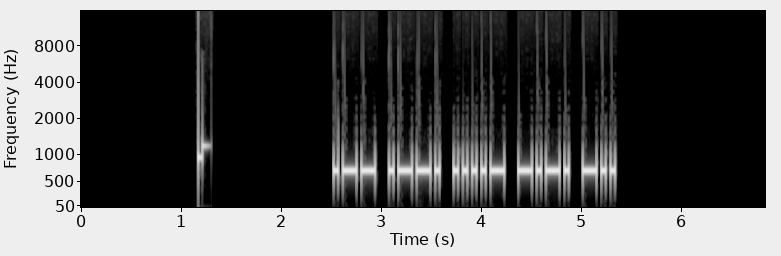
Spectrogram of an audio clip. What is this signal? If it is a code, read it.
Morse code, heard as a keyed tone, about 25 wpm, 700 Hz. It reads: WP4CD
